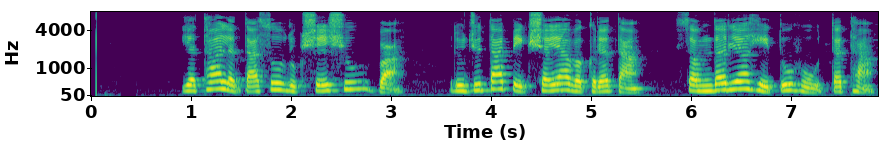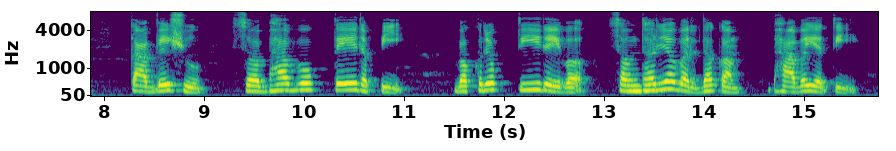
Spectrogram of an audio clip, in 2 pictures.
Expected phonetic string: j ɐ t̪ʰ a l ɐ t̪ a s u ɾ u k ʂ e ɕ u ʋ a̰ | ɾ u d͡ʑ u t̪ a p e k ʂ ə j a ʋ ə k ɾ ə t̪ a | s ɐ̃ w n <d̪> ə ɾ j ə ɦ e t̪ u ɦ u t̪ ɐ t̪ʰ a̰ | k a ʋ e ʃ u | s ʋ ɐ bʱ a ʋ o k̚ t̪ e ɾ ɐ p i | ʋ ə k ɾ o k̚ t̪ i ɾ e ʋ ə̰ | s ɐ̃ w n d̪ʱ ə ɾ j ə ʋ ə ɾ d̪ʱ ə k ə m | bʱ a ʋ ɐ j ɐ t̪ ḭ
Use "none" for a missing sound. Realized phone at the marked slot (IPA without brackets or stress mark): d̪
